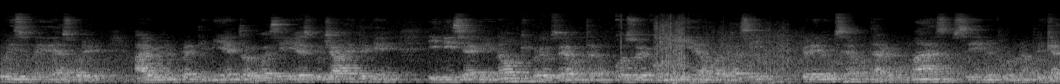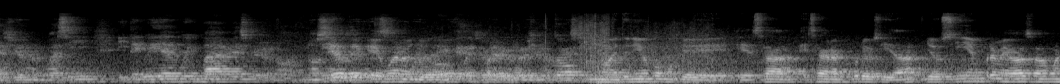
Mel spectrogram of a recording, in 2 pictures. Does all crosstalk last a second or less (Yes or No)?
No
